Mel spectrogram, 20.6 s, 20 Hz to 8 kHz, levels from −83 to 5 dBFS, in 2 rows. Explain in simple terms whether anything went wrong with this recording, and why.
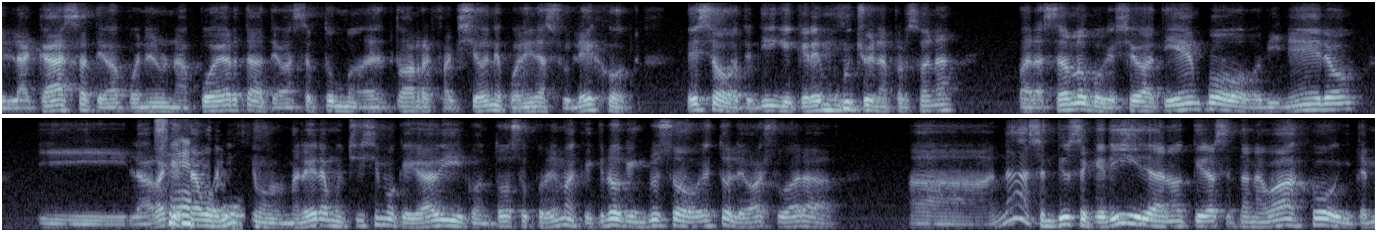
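Around 11.87 to 12.21 s, both ends of the call were likely talking at once, and the echo canceller, unable to tell the local talker from the loudspeaker's echo, turned everything down. This speech suppressed in double talk makes the voice dip sharply and break up for about a third of a second.

Inside that same stretch, from 12.05 to 12.13 s, a brief echo leak can be heard. The far side's echo canceller likely missed a scrap of its loudspeaker sound, so a faint copy of the voice returns, delayed by about 0.38 s.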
